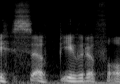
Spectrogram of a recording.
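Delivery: words sobbed through tears. Retelling what a stranger said in a bar bathroom: imitating someone crying. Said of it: "just started crying and went".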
